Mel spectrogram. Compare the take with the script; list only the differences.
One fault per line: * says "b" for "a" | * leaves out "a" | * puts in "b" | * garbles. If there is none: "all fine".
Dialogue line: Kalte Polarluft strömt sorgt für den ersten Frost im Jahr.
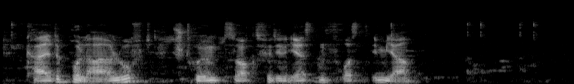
all fine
